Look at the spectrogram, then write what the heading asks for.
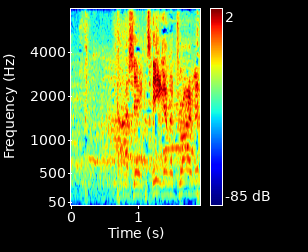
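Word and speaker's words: Tahjai: First name spelled T-A-H-J-A-I, pronounced Tajay.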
